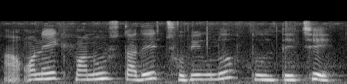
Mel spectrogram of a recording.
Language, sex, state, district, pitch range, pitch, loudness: Bengali, female, West Bengal, Cooch Behar, 215-260 Hz, 225 Hz, -15 LUFS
